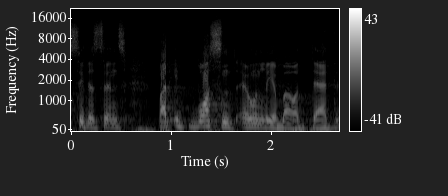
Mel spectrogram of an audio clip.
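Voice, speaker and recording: A man with a German accent speaks at a medium pitch and a moderate pace. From Germany. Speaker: conference speaker, foundation researcher. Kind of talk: conference presentation. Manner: hesitant, with frequent uh fillers.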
